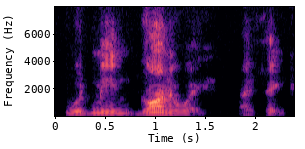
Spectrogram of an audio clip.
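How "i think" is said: ordinary delivery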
